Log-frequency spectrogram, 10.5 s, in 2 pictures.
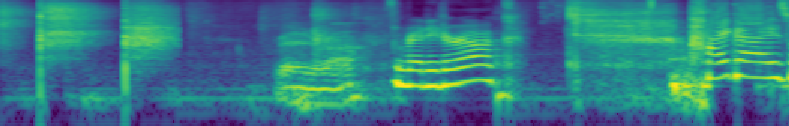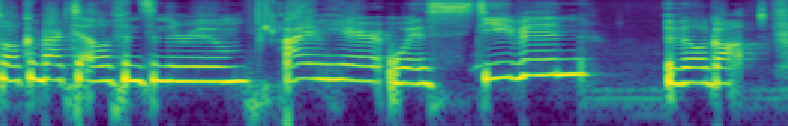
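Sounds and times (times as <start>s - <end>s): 
single hand clap for editing sync: 0.0s - 1.2s
speech: 1.8s - 3.6s, 4.4s - 10.3s.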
